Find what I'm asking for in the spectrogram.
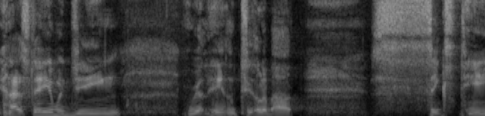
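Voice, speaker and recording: A man with lively intonation keeps to a fairly slow pace amid noticeable background noise. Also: medium pitch for a man. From Washington DC. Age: 60s. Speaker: session guitarist. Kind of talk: interview storytelling.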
